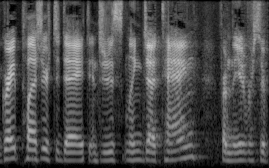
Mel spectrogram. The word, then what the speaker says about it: Lingjia: So my name is Lingjia. Thanks for the introduction. To make it easier for you guys to pronounce it, it's pronounced as Ninja, but with the Ling, with the L.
